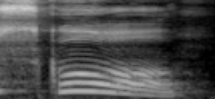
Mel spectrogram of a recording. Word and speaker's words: school: do you spell it this one's a little tricky it has a ch in it but it's not the c sound it actually sounds more like a k an s k go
